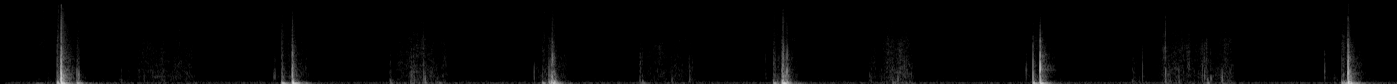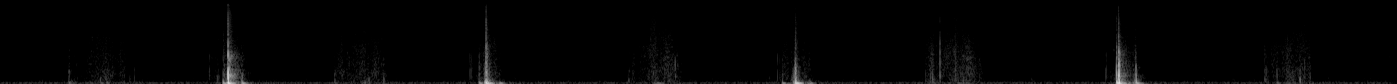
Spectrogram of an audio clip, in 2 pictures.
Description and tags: Tossing a hardcover book on a bed.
